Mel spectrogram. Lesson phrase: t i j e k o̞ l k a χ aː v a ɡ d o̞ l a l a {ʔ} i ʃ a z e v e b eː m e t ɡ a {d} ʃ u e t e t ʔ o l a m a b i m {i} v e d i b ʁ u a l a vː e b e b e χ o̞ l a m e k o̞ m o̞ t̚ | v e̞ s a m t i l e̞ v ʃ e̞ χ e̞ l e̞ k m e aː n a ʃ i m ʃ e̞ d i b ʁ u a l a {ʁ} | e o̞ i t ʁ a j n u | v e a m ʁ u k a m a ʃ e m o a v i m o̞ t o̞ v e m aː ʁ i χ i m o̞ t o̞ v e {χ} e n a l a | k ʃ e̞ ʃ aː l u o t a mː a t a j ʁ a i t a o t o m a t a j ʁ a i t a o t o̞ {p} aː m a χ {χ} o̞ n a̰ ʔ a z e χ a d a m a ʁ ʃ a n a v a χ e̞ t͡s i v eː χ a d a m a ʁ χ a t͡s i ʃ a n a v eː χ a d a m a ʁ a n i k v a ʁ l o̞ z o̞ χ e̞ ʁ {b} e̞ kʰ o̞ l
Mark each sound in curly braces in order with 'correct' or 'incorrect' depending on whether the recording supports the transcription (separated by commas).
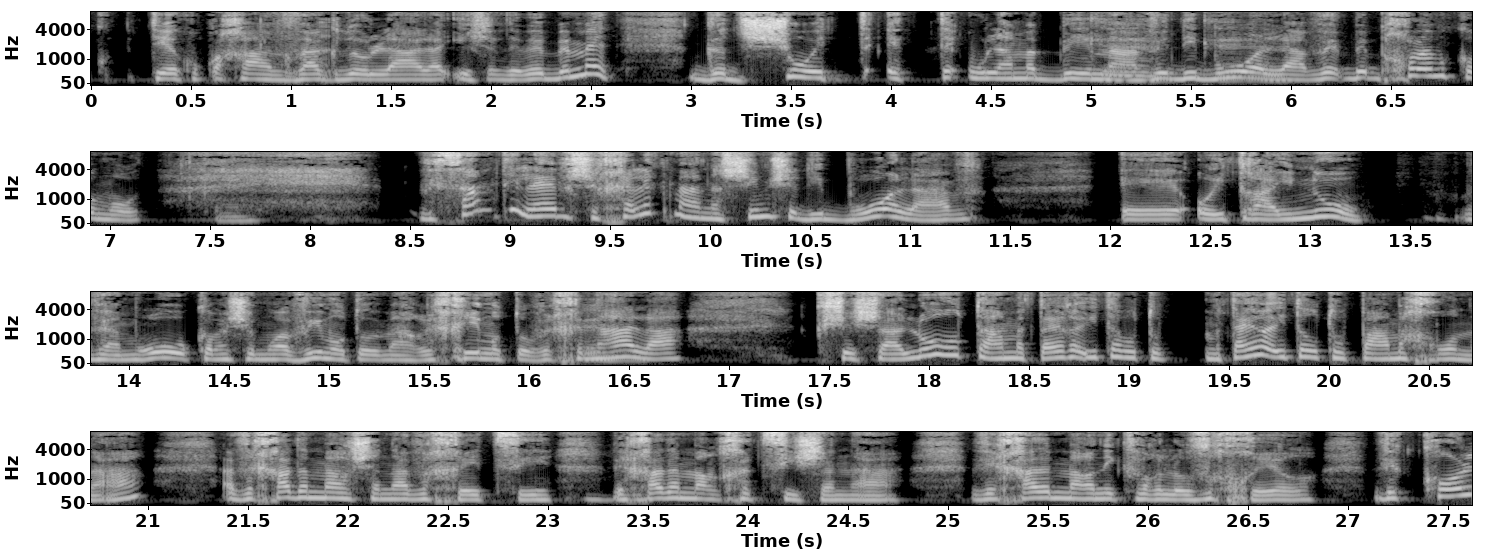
correct, correct, incorrect, incorrect, correct, correct, incorrect, incorrect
